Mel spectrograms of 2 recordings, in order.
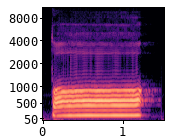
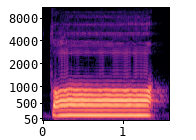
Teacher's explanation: জিহ্বার আগা সামনের উপরের দুই দাঁতের গোড়ার সঙ্গে লাগিয়ে উচ্চারিত হয়। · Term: মোটা হারাফ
